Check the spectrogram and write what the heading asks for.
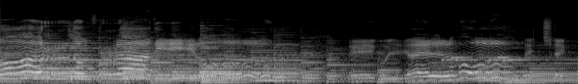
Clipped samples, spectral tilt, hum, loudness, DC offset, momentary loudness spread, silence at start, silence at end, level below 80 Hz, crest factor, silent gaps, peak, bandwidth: under 0.1%; -6 dB/octave; none; -23 LUFS; under 0.1%; 11 LU; 0 s; 0 s; -50 dBFS; 16 dB; none; -6 dBFS; 13.5 kHz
